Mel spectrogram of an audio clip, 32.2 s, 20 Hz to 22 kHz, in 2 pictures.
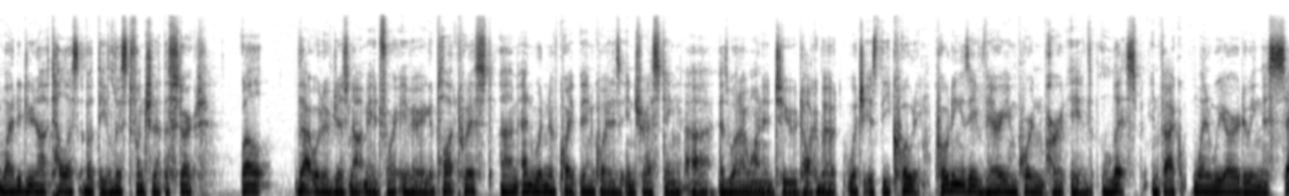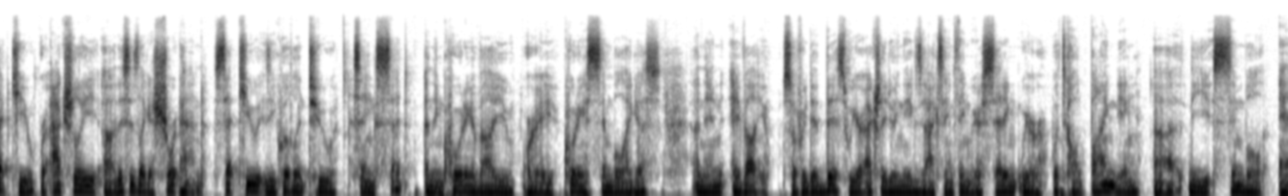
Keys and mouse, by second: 9.2 ctrl+n, 9.4-9.8 ctrl+n, 10.1 ctrl+n, 10.5 ctrl+l, 11.6 ctrl+l, 15.1 ctrl+n, 15.4 ctrl+n, 15.5 ctrl+f, 15.7 ctrl+f, 16.1 ctrl+f, 16.3 ctrl+f, 16.5 ctrl+f, 19.4-19.7 ctrl+n, 19.8 ctrl+n, 20.4 ctrl+b, 20.7 ctrl+f, 20.9 ctrl+f, 21.2 ctrl+f, 21.4 ctrl+f, 21.6 ctrl+f, 21.8 ctrl+f, 22.0 ctrl+f, 22.2 ctrl+f, 22.6 ctrl+b, 22.8 ctrl+b, 22.8 ctrl+b, 23.0 ctrl+b, 23.5 ctrl+f, 23.7 ctrl+f, 23.7 ctrl+f, 23.9 ctrl+f, 24.2 ctrl+f, 24.4 ctrl+f, 25.2 ctrl+f, 25.4 ctrl+f, 25.8 ctrl+e.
